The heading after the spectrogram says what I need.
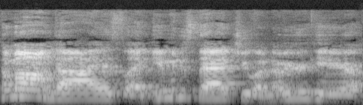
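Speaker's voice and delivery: high, loud shouting. Retelling a character yelling through a door: imitating Asher yelling. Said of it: "yelling at them through the door".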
